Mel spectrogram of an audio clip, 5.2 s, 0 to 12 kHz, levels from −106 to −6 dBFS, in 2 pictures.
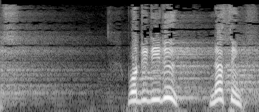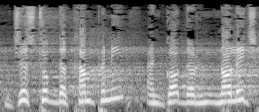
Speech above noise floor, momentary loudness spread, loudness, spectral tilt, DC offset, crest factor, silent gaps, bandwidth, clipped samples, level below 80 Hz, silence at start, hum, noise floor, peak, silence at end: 39 dB; 9 LU; -16 LUFS; -4 dB/octave; under 0.1%; 16 dB; none; 11 kHz; under 0.1%; -46 dBFS; 0 s; none; -55 dBFS; -2 dBFS; 0 s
